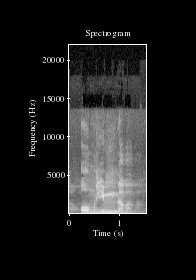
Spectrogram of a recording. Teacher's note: नाक से जीभ, दांत, तालु, कंठ, होठ, किसी से भी उच्चारण नहीं करना। नाक से निकलेगा वो म नहीं है, वो अनुस्वार है, उसका उच्चारण नाक से ही होता है।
